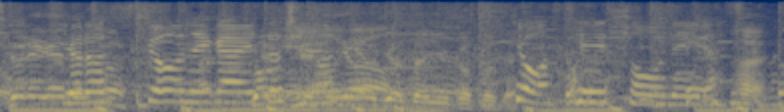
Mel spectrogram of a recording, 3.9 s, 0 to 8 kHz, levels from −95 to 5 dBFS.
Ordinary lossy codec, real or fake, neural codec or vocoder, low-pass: none; real; none; 7.2 kHz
